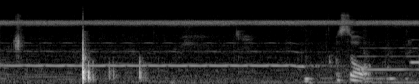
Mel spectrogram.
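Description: Crickets chirring steadily at a high pitch over a single held note of soft background music, with one sharp click about a second in.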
